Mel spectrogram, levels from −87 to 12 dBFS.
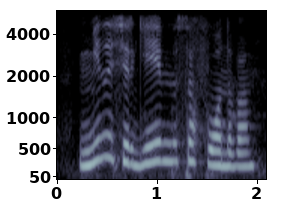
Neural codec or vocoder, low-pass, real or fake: none; 5.4 kHz; real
